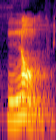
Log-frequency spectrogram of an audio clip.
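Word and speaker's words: gnome: अब साइन में जी साइलेंट है, फॉरेन, फॉरेन में जी साइलेंट है, नोम, नोम में जी साइलेंट है।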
